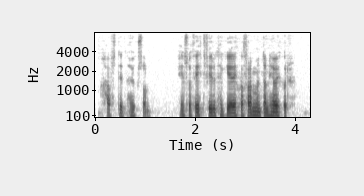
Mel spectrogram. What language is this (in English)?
Icelandic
